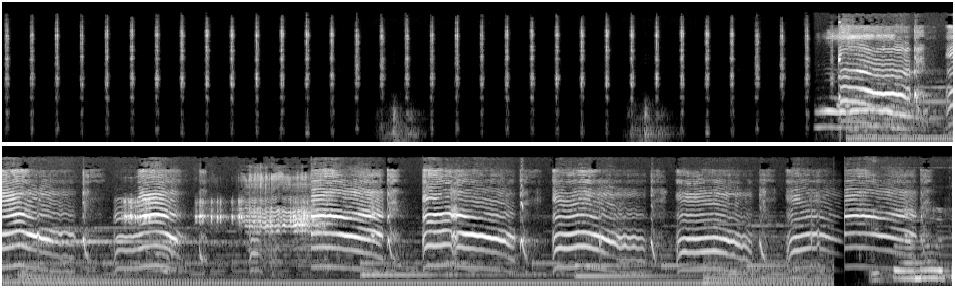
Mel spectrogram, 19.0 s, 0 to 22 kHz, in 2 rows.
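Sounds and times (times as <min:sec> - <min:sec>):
clock ticking: 0:00.0 - 0:12.6
baby crying: 0:08.1 - 0:19.0
music: 0:08.4 - 0:19.0.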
